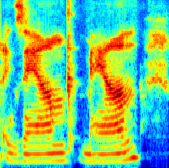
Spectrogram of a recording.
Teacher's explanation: you're not opening quite as wide on words like man and exam and so that may change the color or the quality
